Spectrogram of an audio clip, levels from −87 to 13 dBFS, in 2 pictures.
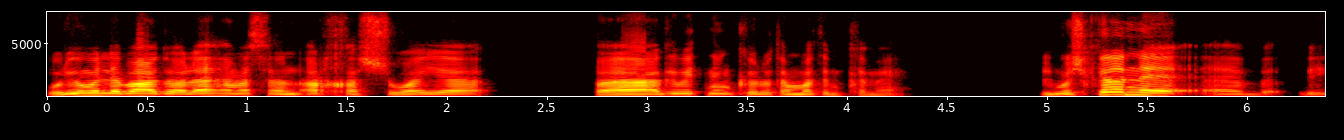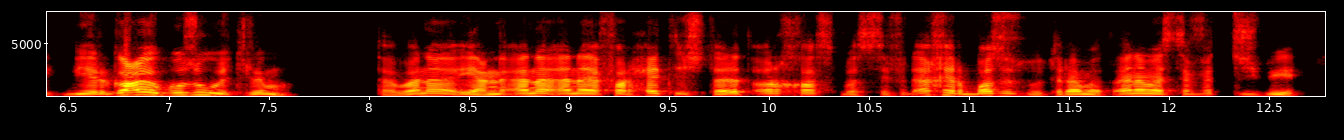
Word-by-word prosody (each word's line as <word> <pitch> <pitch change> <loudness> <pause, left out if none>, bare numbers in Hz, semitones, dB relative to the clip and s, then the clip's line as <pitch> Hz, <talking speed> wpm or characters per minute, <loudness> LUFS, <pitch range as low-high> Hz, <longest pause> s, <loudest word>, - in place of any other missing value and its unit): واليوم 185 +3 +2
اللي 180 -2 +3
بعده 165 -2 +6
ألاقيها 160 +1 +1
مثلًا 150 -3 -5
أرخص 140 -3 -3
شويّة 145 +2 -4 0.5
فاجيب 135 +5 +5
2 160 -1 -8
كيلو 145 -1 -7
طماطم 135 -2 -5
كمان. 105 -4 -17 0.7
المشكلة 225 +11 +2
إن 225 -2 0
آآ 205 - +1
ب 125 - -18
بي 130 0 -17
بيرجعوا 150 +10 +5
يبوظوا 210 0 -2
ويترَموا. 145 -3 -5 0.4
طب 120 +1 -9
أنا 175 +2 0
يعني 135 +3 -1
أنا 165 0 +2
أنا 165 0 +2
يا 155 - +3
فرحتي 165 +4 -3
اشتريت 145 +3 -3
أرخص 165 -1 -4
بس 125 -1 -13
في 120 - -21
الآخر 190 +7 -4
باظت 170 -4 -3
واترَمَت. 130 +3 -2
أنا 170 - +2
ما 165 - +2
استفدتش 145 -2 -11
بيها، 130 -1 -6
150 Hz, 180 wpm, -21 LUFS, 135-170 Hz, 0.7 s, بعده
